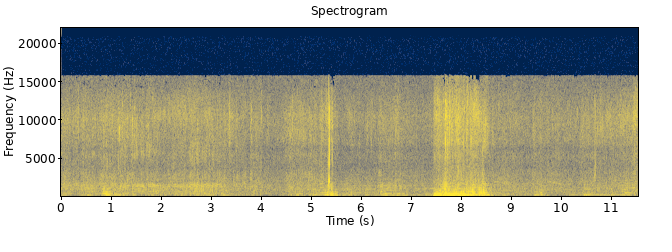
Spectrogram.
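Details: Bees humming inside the hive in a constant low drone. A sudden louder, fuller surge of buzzing lasts about a second midway through before easing back to the steady hum.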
